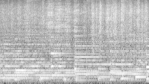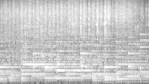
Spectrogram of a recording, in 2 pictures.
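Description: Sugar being stirred into heated milk in a pan to make homemade condensed milk, a steady scraping and rubbing of the spoon against the pan that continues through the whole stretch with no talk.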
